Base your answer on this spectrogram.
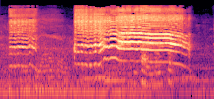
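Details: A pet goat bleating while its owner talks to it, two harmonic bleats, a short one and then a longer wavering one of about two seconds, with a voice underneath.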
